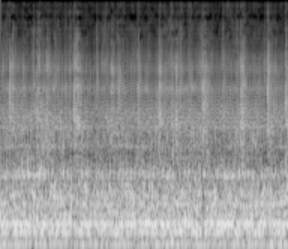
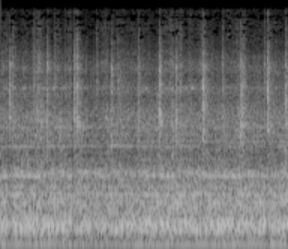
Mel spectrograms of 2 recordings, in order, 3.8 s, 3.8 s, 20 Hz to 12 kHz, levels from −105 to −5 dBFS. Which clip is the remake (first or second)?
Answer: first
